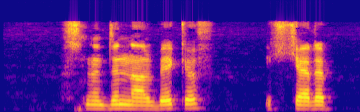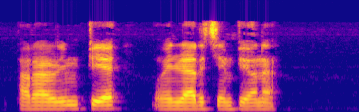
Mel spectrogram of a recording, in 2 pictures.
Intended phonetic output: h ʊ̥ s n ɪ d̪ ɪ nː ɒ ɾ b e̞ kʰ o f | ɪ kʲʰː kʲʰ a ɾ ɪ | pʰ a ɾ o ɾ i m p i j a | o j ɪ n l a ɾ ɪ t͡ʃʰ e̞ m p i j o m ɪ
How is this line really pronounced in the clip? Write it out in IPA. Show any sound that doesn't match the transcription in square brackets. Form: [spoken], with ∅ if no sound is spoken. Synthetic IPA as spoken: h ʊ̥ s n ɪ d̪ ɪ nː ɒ ɾ b e̞ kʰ o f | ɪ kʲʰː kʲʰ a ɾ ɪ | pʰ a ɾ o [l] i m p i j a | o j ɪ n l a ɾ ɪ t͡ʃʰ e̞ m p i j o [n] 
